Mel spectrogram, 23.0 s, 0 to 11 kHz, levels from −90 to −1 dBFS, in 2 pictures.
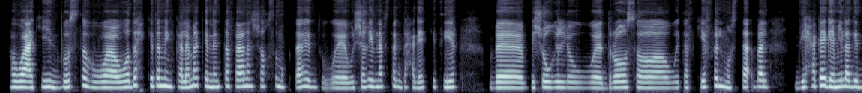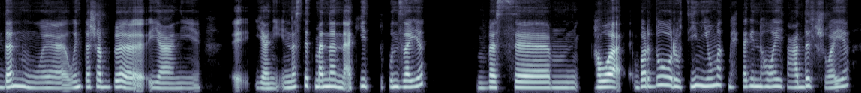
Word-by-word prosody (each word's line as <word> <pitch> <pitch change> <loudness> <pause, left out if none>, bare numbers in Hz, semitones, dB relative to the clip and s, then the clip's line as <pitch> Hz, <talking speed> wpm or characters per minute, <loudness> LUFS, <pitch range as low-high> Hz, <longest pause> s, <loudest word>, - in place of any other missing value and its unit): هو 220 0 +3
أكيد 210 0 +4
بُصّ، 220 +6 -3
هو 210 -6 -1 0.3
واضح 225 +6 0
كده 270 -1 -1
من 260 -2 +5
كلامك 235 +5 0
إن 230 -2 +2
أنت 230 +3 -2
فعلًا 245 0 +2
شخص 245 0 -10
مجتهد 225 0 -2
و 190 -1 -3
وشاغل 220 +5 -3
نفسك 230 +2 -4
بحاجات 210 -1 -7
كتير. 225 0 -2 0.4
ب 200 +1 0 0.4
بشغل 205 0 -2
ودراسة 195 0 -1
وتفكير 200 +3 -7
في 230 - -6
المستقبل، 225 -1 0 0.3
دي 210 +3 -3
حاجة 255 +4 +2
جميلة 235 -1 +4
جدًا. 225 +3 +3
و 200 -2 -4 0.5
وأنت 225 +2 -2
شاب 225 -1 -2 0.5
يعني 185 -1 -6 0.4
أ - - -5 0.2
يعني 180 -2 -4
الناس 220 +4 -2
تتمنى 245 -2 +3
إن 215 -3 +1
أكيد 255 -2 -2
تكون 230 +2 -1
زيك. 230 +7 +1 0.7
بس، 205 +1 -1
آمم، 200 -1 +2 0.2
هو 220 0 +6 0.2
برضه 250 +7 0
روتين 250 +2 +1
يومك 280 +3 +1
محتاج 235 +2 -6
إن 250 -1 +2
هو 240 -1 -2
يتعدِّل 230 0 -2
شويّة. 235 +3 -5
220 Hz, 135 wpm, -20 LUFS, 205-240 Hz, 0.7 s, هو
